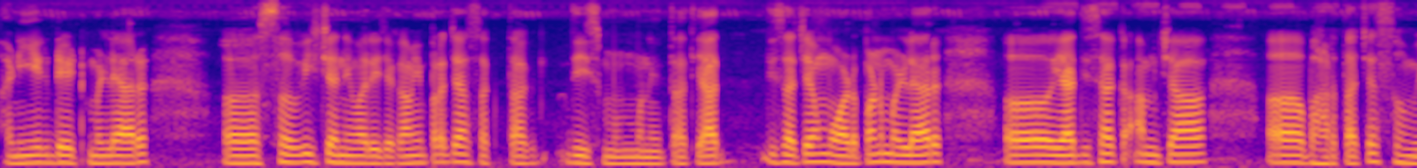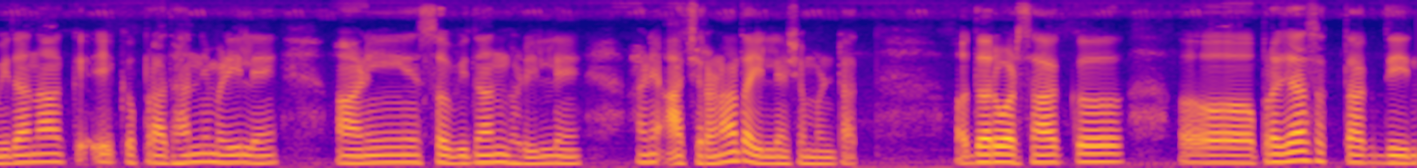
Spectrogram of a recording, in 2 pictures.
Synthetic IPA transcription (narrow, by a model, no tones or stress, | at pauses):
aɽ̃iekɖeʈm̤əɽljaɾ | səʋid͡ʑənəʋaɾit͡ɕakam̤iːpɾəd͡ʑasəkt̪akd̪iːsmm̤əɳjt̪a̰t̪ja | d̪isat͡ɕẽʋɔɽpəɳm̤əɽljaɾ | jad̪isaka̰mt͡ɕja | bʱaɾt̪at͡ɕjasə̃w̃ʋid̪ʱanakḛkpɾad̪ʱanːimiɭilɛ̃aɽ̃isə̃w̃ʋid̪ʱãnɡʱəɽilːɛ̃aɽ̃iʔa̰t͡ɕəɾɳ̃at̪ailːɛ̃əɕẽm̤əɳt̪a̰t̪̚ | d̪əɾʋəɾsak | pɾəd͡ʑas̬ək̚t̪akd̪iːn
